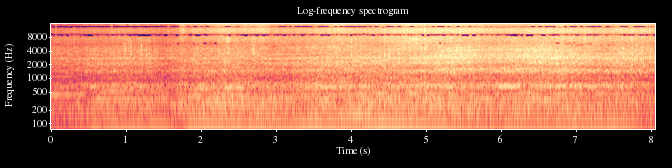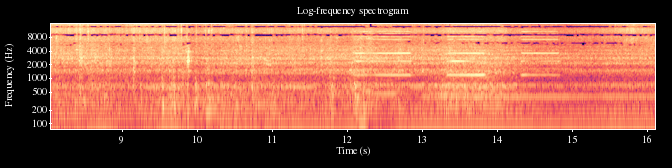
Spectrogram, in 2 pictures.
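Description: Steel tracks clank and crunch over gravel.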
